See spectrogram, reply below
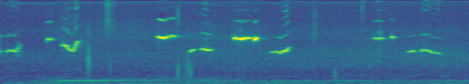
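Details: A happy male cockatiel at home sings a melody of clean whistles, a looping dip early on, then sustained level notes and soft falling slurs, accompanied by a low steady hum and a few clicks.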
